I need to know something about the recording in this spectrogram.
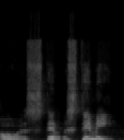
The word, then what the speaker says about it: Stymie: Stymie is pronounced as Stimmy.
